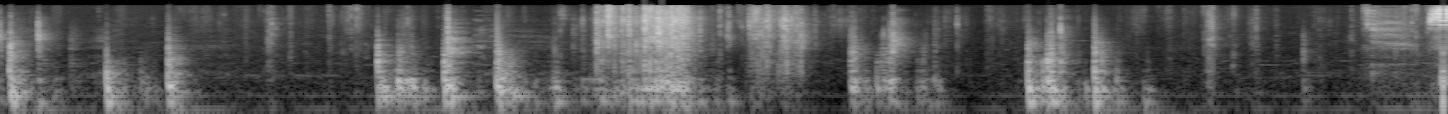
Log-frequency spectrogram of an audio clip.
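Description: Tarot cards being handled and shuffled on a table: irregular thunks and taps of the deck against the tabletop, with short rustling bursts of cards sliding together.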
